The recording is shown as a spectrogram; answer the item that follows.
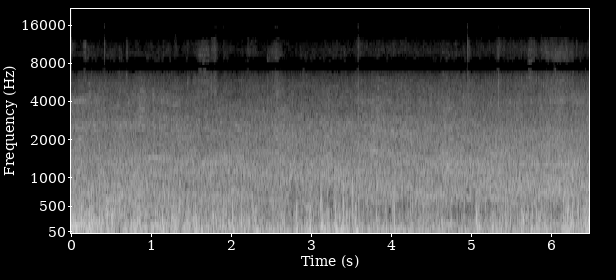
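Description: Wind blowing on the phone's microphone: a steady, low, noisy rumble over the background of people gathered nearby.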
